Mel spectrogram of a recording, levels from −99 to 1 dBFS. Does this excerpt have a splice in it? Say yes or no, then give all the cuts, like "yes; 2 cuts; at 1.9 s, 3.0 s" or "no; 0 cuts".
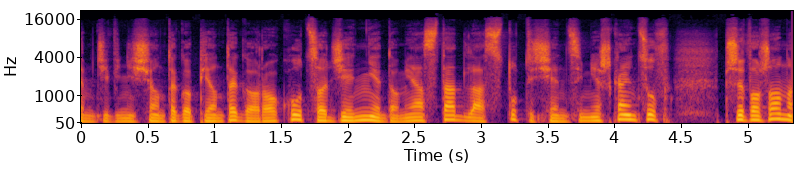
no; 0 cuts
